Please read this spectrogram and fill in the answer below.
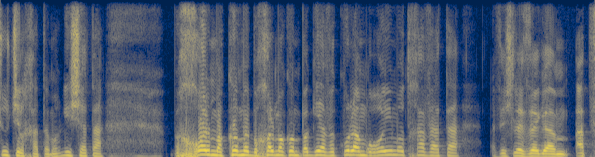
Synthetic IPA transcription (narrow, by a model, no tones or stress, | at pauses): utʃe̞lχaːt̪amaʁɡiʃʃeatab̥eχo̞lmako̞mve̞beχo̞lmako̞mpaɡiave̞kulamʁo̞imo̞tχave̞ata | azjeʃleze̞ɡamʔap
